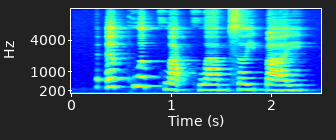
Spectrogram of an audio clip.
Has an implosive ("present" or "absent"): present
